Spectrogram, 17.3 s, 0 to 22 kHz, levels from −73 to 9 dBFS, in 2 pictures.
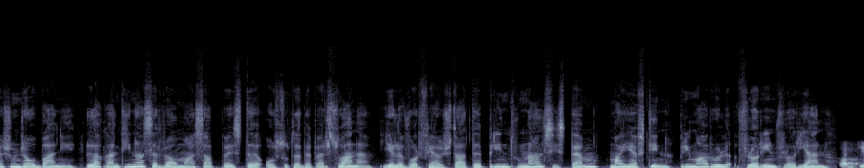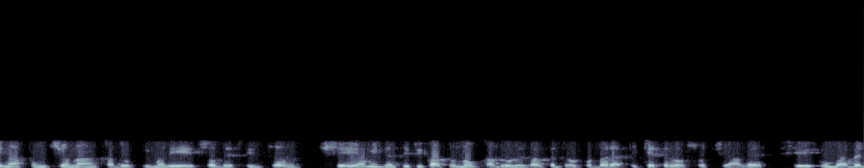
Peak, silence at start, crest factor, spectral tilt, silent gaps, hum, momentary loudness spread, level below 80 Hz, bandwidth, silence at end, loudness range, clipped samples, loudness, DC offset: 0 dBFS; 0 s; 16 dB; -6.5 dB/octave; none; none; 8 LU; -50 dBFS; 10.5 kHz; 0 s; 5 LU; under 0.1%; -16 LUFS; under 0.1%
